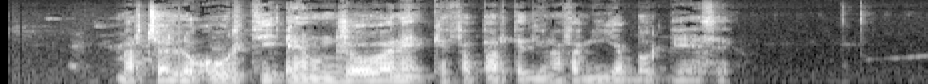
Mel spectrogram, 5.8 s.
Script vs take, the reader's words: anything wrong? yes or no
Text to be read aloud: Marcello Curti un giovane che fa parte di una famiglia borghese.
yes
